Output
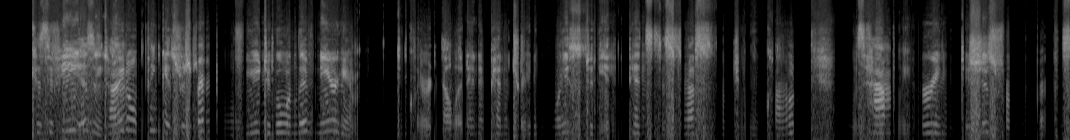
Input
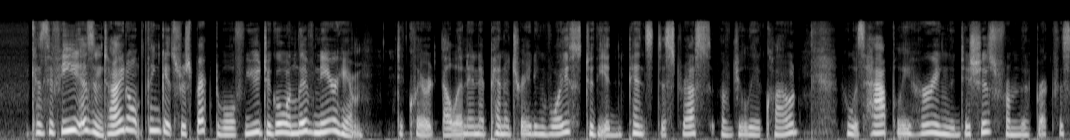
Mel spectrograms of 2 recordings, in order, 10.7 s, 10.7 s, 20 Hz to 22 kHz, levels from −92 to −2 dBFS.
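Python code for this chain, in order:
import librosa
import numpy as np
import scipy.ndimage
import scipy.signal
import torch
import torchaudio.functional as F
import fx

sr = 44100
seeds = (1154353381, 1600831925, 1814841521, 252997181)

p1 = fx.ladder_bandpass(x, sr, hz=5400.0, resonance_pct=40)
p2 = p1 + fx.echo_single(p1, sr, ms=72, db=-16.0, dry=0)
y = fx.leveller(p2, sr, passes=5)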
